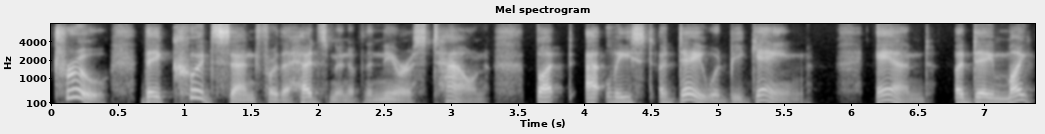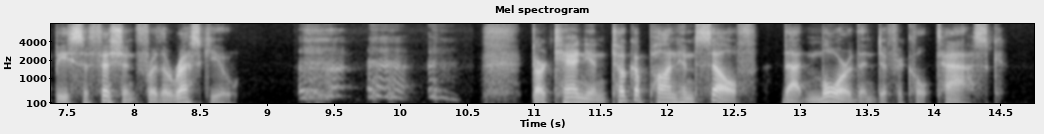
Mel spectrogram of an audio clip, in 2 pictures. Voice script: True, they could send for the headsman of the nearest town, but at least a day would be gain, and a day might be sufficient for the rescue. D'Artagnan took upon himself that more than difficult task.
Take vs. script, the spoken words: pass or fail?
pass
